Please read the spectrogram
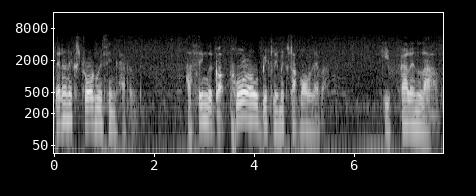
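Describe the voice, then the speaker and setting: A man's voice: mid-range voice, lively intonation, moderate pace, dull audio, lightly acted. A man playing a wry, urbane storyteller in a 1940s radio mystery, droll and confiding, on an old recording. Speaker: narrator. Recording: old band-limited radio recording with loud music.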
